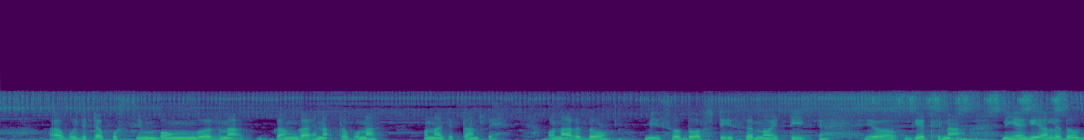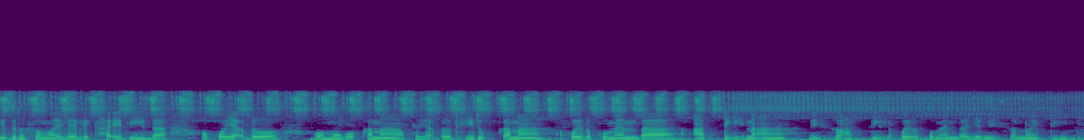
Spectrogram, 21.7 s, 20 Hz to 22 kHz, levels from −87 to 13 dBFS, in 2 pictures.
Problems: constant background noise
